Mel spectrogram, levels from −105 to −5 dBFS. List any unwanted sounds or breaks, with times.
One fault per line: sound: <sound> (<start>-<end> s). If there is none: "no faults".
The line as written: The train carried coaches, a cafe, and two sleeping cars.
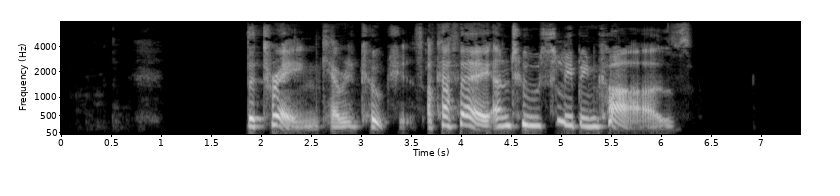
no faults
